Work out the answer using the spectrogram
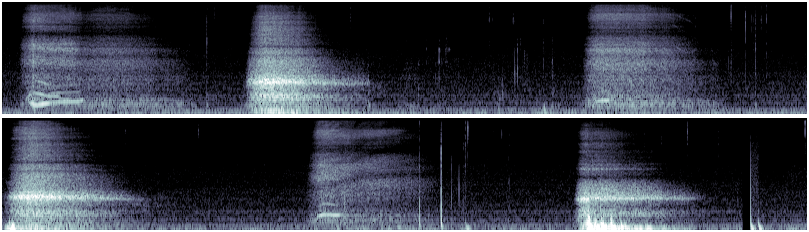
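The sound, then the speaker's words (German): Slow, deep breathing in and out, six soft airy breaths spaced two to three seconds apart, each swelling and fading, heard alone with no talk. “Dann atme wieder ein paar Mal tief ein und aus.”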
